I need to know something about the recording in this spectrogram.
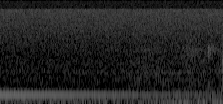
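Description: The final notes of a Steve Lawrie-built steelpan, struck with mallets, ringing on and slowly dying away to a faint hum. Two low pan notes are left sounding together.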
